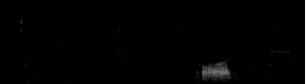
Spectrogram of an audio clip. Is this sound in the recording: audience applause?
no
